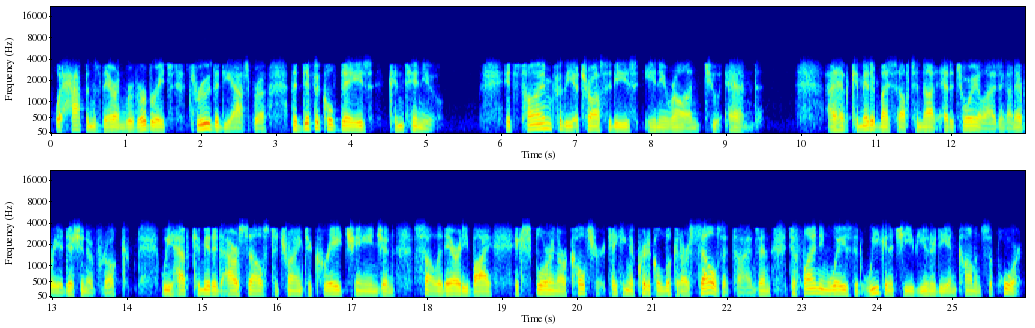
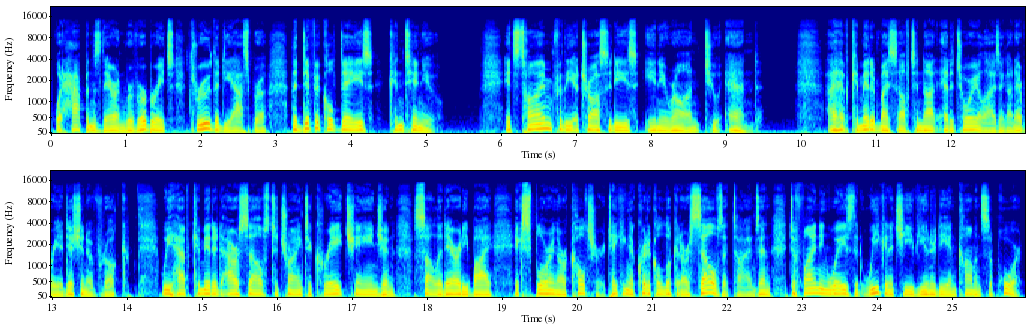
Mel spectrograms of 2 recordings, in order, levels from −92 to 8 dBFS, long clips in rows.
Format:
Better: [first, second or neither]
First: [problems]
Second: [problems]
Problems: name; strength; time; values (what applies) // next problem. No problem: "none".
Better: second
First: phone-call audio; poor line; nothing above 3.5 kHz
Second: none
